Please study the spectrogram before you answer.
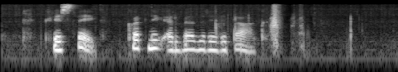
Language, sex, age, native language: Icelandic, female, 30-39, Filipino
